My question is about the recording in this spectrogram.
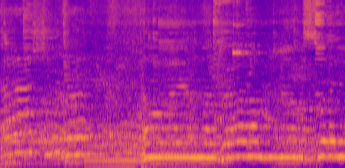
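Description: A woman singing live into a microphone over acoustic guitar, holding one long note through the second half.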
